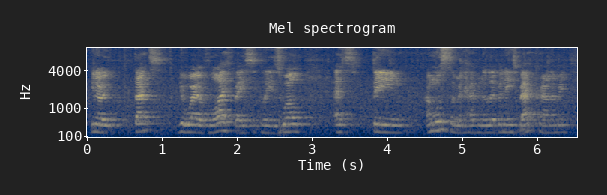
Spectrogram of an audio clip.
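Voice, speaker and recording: A young Australian woman in her late teens, speaking earnestly and casually to high school students, with many fillers like "you know" and "like.". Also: flat delivery, fairly quick, a bit bright. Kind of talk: informal talk to a student audience. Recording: very echoey room, picked up from far off, faint hiss.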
